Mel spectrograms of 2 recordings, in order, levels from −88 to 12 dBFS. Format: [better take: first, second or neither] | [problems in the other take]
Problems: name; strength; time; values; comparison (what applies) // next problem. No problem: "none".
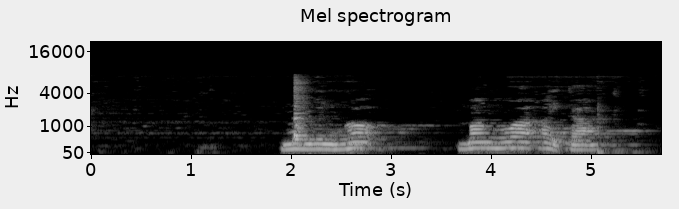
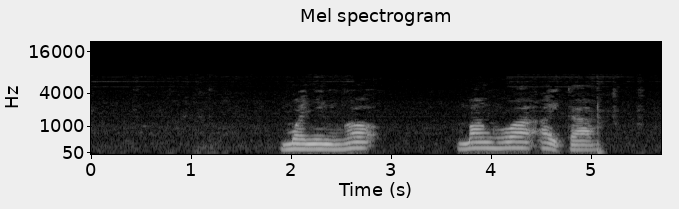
second | noise reduction (classical method WPE with log-MMSE)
